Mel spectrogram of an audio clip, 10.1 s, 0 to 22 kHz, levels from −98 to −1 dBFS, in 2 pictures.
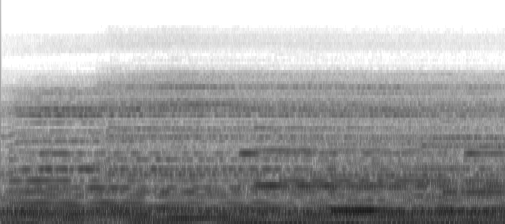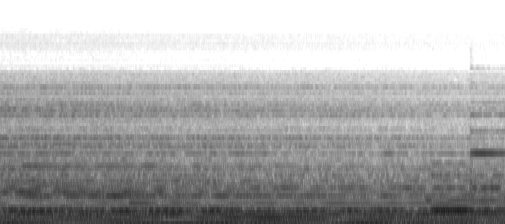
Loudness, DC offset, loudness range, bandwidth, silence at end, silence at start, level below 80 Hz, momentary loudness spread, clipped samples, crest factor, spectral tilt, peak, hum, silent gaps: -21 LUFS; under 0.1%; 2 LU; 6 kHz; 0 s; 0 s; -26 dBFS; 5 LU; under 0.1%; 14 dB; -9.5 dB/octave; -6 dBFS; none; none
